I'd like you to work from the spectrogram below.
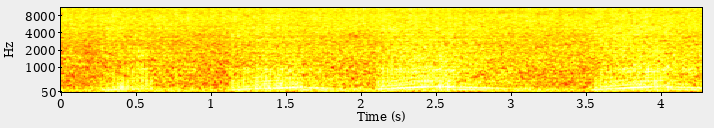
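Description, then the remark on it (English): A Ford Fiesta's engine drives up, its headlights lighting a phone booth, its low hum climbing in pitch through several revving surges, each rising whine dropping back before swelling again. Steady and fairly loud, with no voices. “suddenly the lights of a Ford Fiesta illuminate this phone booth.”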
